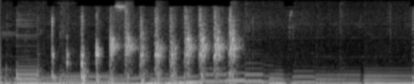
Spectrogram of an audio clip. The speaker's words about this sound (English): Fiddlers right there at the door. They're knocking at this time right now.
